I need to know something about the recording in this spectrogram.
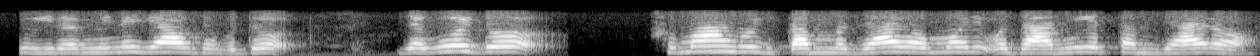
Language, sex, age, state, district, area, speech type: Manipuri, female, 30-45, Manipur, Imphal East, rural, conversation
